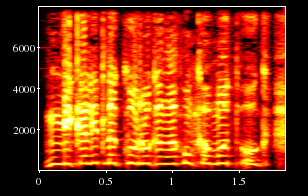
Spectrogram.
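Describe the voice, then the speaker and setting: An actress playing a meek, nervous young daughter in a radio drama, speaking hesitantly. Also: female voice, very high voice, flat delivery, fast talker, pushed and bright, slight background noise. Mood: shaken, nervous.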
